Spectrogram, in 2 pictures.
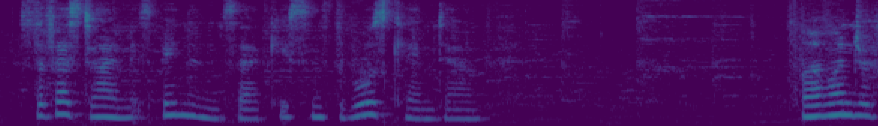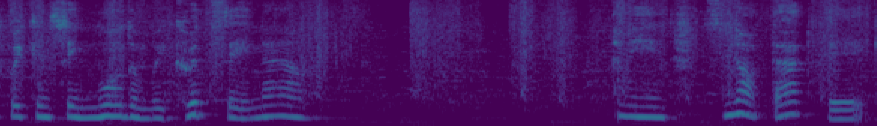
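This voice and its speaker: A woman acts out a cheerful, gentle young-spirited fantasy guide in an audio roleplay. She talks at an unhurried pace with soft, eager delight, as if to a close companion, over a light bed of music. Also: mid-range voice, natural voice. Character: Summer, cheerful gentle female local guide of a fantasy world. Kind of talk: immersive audio roleplay acting.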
